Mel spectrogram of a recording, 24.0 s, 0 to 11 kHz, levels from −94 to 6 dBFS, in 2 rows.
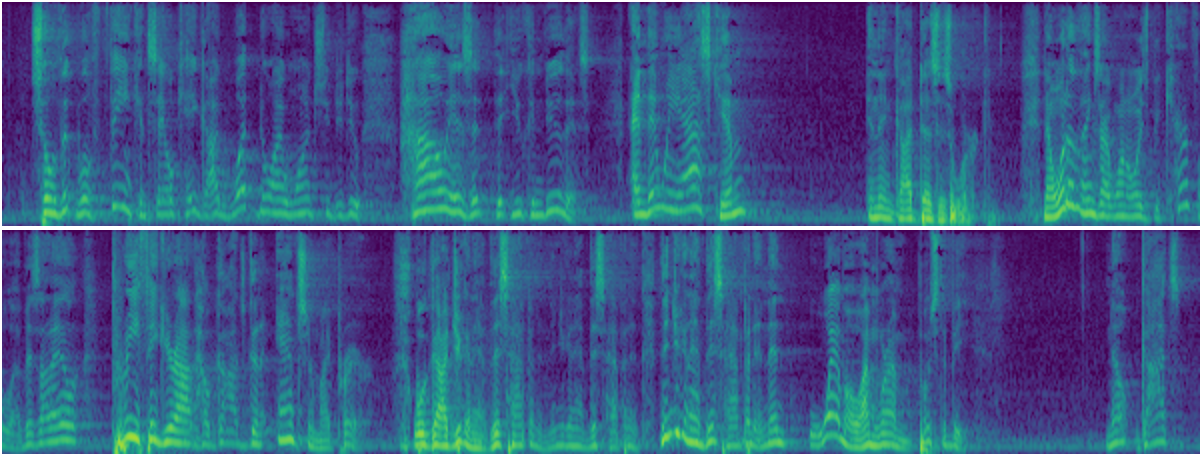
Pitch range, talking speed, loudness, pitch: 135-200 Hz, 235 wpm, -23 LUFS, 165 Hz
